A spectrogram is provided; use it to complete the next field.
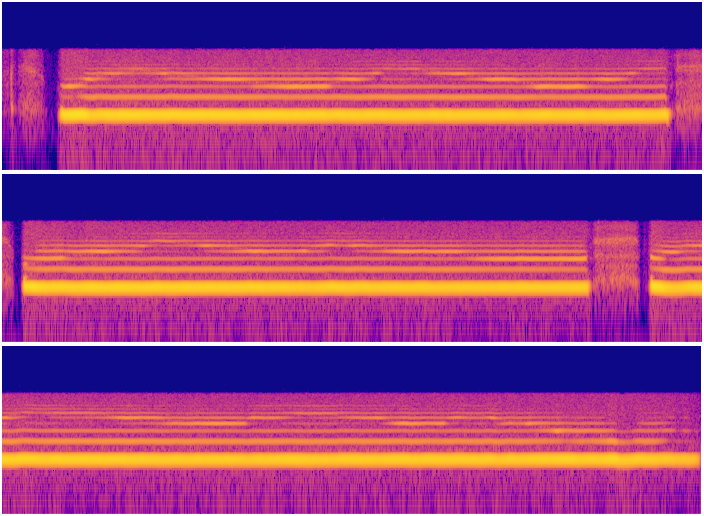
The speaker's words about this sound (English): Those are the harmonics that are naturally in my voice already. I'm simply making them louder by getting the tongue just the right distance between the tongue and the roof of the mouth.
